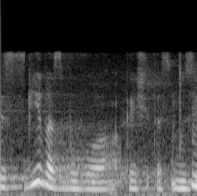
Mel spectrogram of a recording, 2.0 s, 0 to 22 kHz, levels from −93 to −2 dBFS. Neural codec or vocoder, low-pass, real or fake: none; 7.2 kHz; real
